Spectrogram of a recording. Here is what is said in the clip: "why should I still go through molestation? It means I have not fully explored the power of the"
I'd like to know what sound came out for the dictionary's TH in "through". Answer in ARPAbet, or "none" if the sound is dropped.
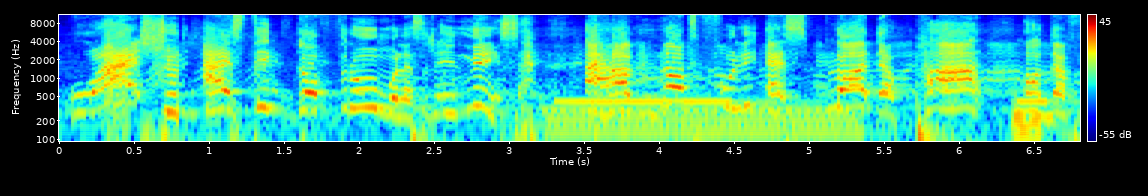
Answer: TH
